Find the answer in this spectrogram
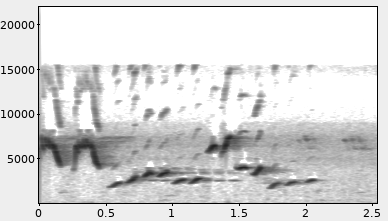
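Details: Brown-chested jungle flycatcher giving its morning fighting call to provoke rivals: a fast, rich run of about a dozen looping, warbled whistles that climb and fall over two seconds.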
